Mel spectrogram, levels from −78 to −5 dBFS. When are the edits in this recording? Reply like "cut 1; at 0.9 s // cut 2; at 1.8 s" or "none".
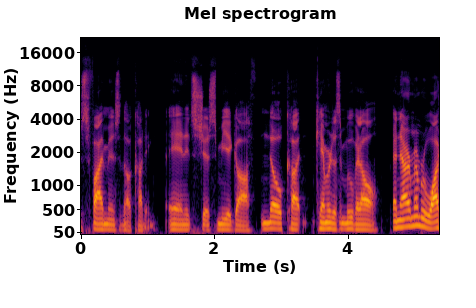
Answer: cut 1; at 1.1 s // cut 2; at 4.5 s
